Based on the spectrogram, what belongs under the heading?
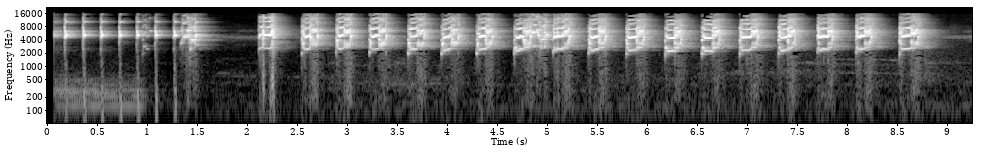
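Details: Lovebird giving ngekek, a long chatter, used as a lure to set other lovebirds chattering: a fast run of short sharp high notes, then steady bursts of about three per second, each a harsh buzzy chirp.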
